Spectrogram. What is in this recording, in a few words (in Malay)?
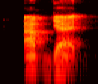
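"abjad", Malay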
